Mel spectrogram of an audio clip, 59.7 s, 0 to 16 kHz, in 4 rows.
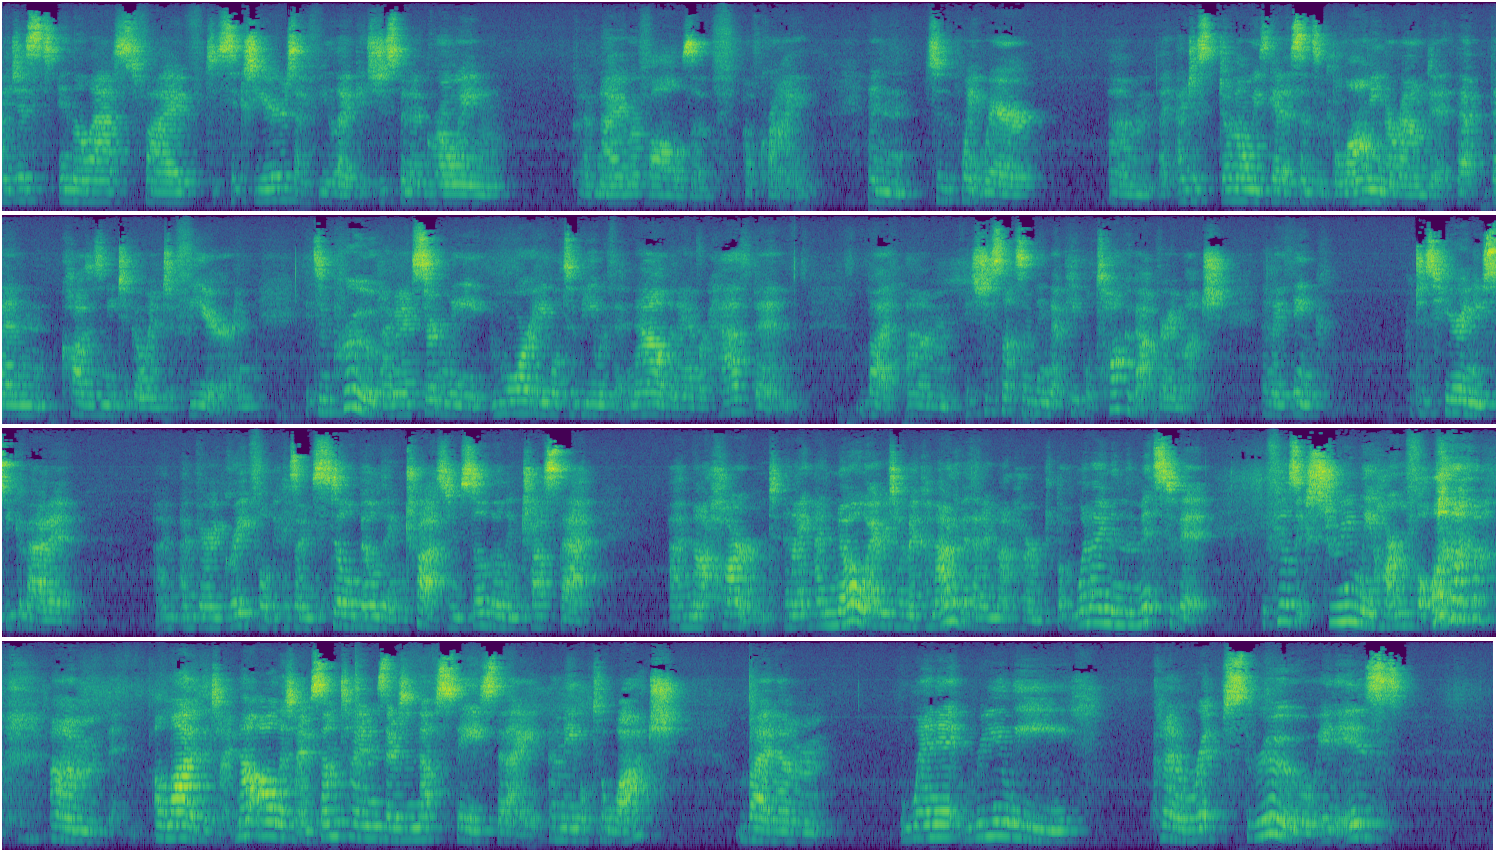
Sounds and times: Speech: 0.0s - 5.0s, 5.7s - 10.4s, 11.1s - 28.3s, 29.0s - 30.7s, 31.4s - 35.8s, 36.6s - 51.6s, 52.2s - 53.2s, 53.8s - 55.8s, 56.4s - 58.9s.

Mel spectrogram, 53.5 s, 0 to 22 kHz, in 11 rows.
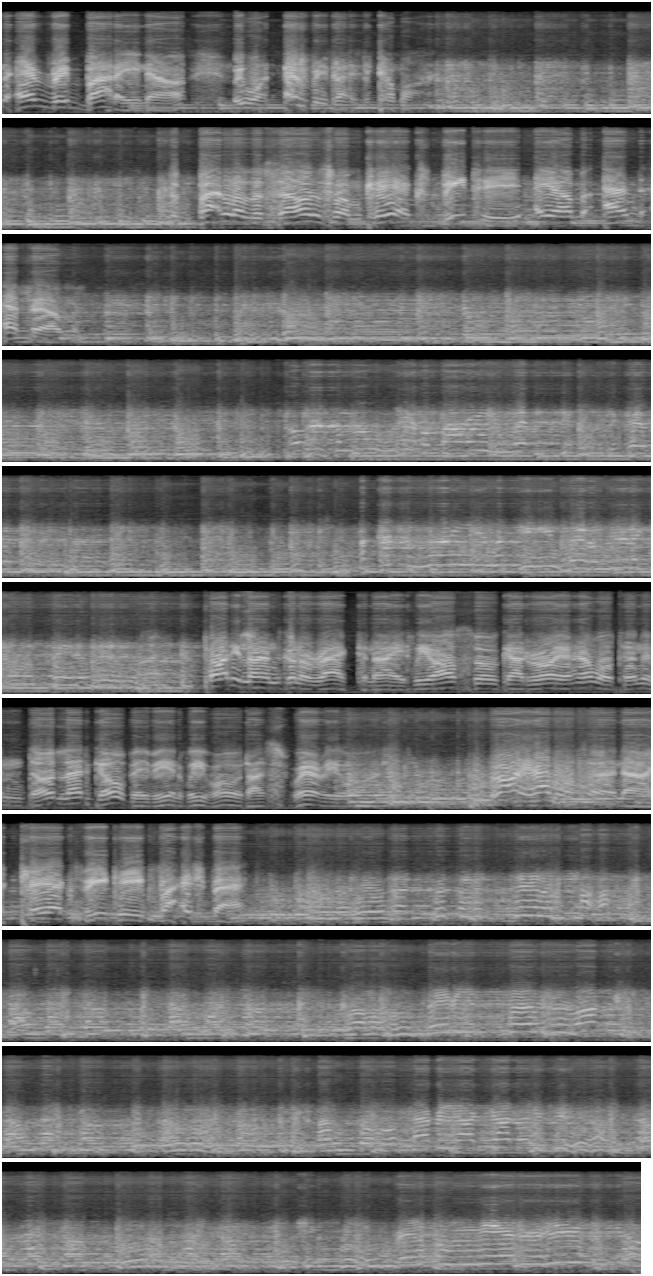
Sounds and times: Radio: 0.0s - 3.2s, 6.1s - 10.4s, 25.4s - 35.9s
Speech: 0.0s - 3.2s, 6.1s - 10.4s, 25.4s - 32.3s, 32.9s - 35.9s
Music: 0.0s - 53.4s.

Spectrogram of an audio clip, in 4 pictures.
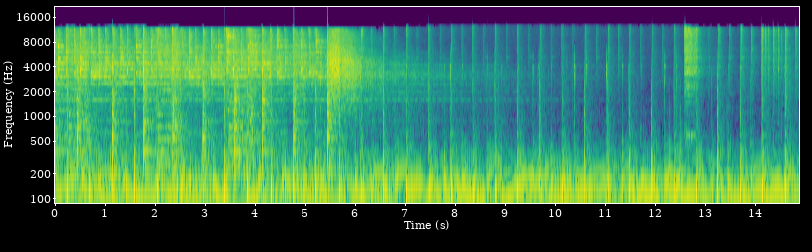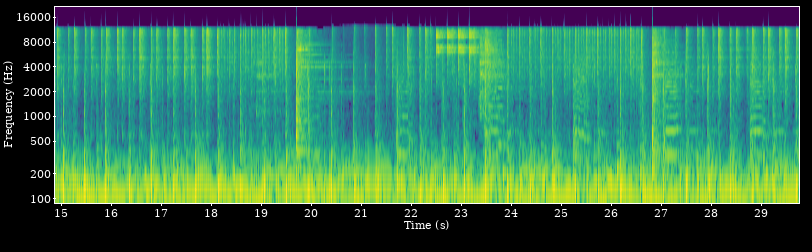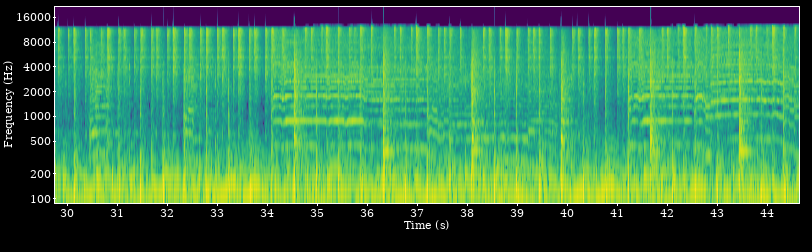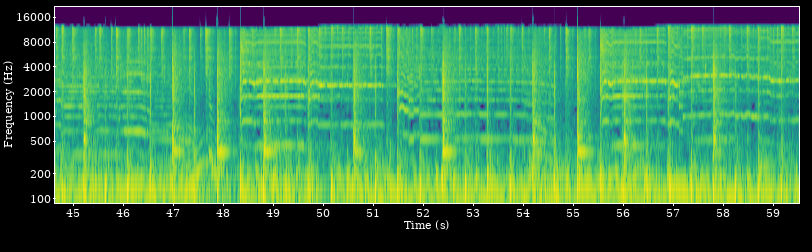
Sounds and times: Rimshot: 0.0s - 9.2s, 15.8s - 20.7s, 21.4s - 59.5s
Bass drum: 0.0s - 59.5s
Drum kit: 0.0s - 59.5s
Drum roll: 0.0s - 59.5s.

